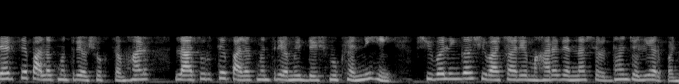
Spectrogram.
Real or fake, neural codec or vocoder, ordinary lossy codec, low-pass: fake; codec, 44.1 kHz, 7.8 kbps, DAC; none; 3.6 kHz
